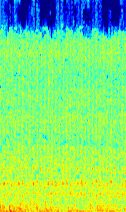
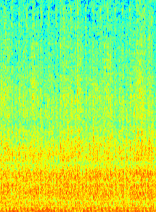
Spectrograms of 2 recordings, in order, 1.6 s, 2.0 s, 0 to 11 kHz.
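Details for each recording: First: 2008 Mitsubishi Pajero Full 3.2 diesel after replacing the timing chain kit to cure chain noise: steady, even clatter at idle with no chain rattle or irregular knocking; the noise is gone. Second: 2008 Mitsubishi Pajero Full 3.2 diesel at idle just after start: uneven, intermittent rubbing rattle about two or three beats a second from the timing chain; chain rubbing, timing chain kit to be replaced.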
